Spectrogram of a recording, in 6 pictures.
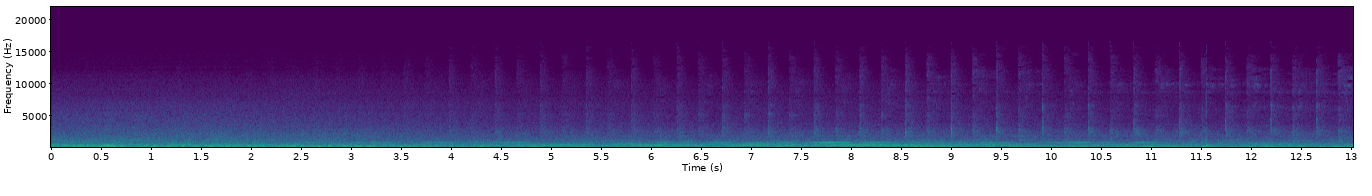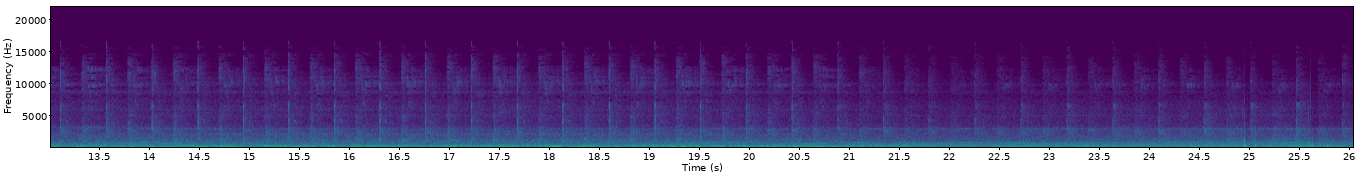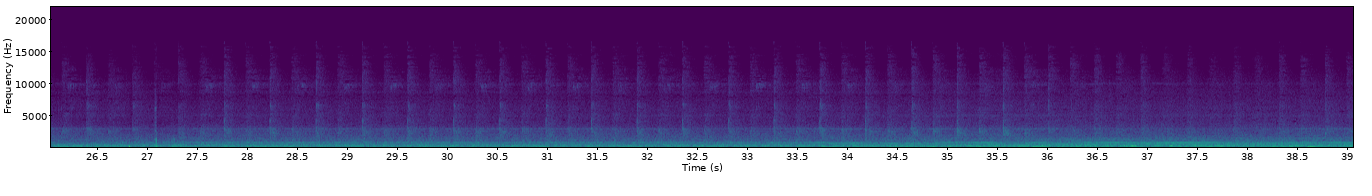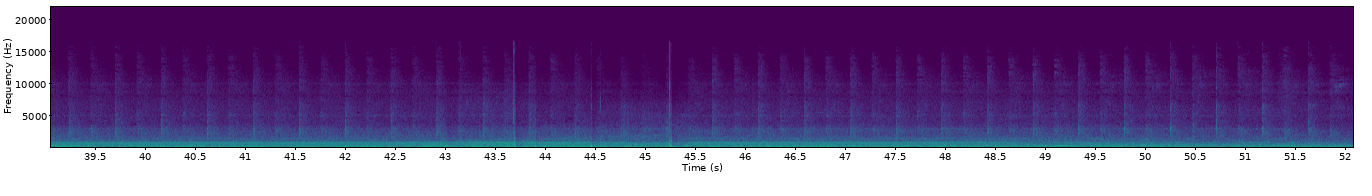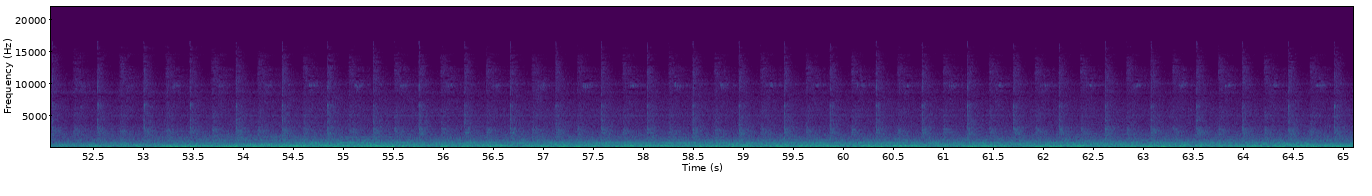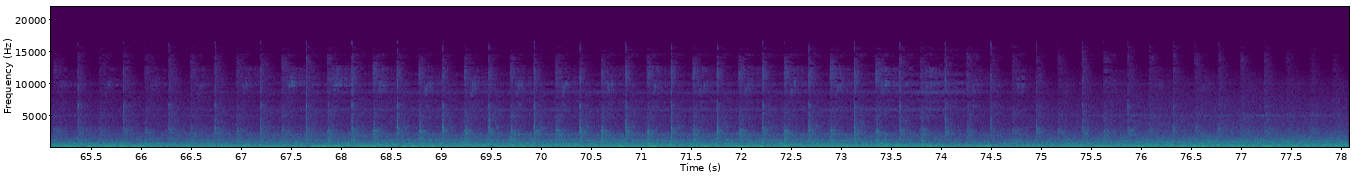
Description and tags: Mop Recycler
Sounds of a clicking mop water recycler and air compressor in the background.
Clicking, Hum, Compressor, Mechanical, Machinery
